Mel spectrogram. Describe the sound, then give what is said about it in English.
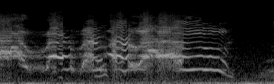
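A young child screams in a tantrum, a shrill, wavering wail broken into a few bursts. The final long cry slides downward in pitch and trails off. “Hello, tantrum.”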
